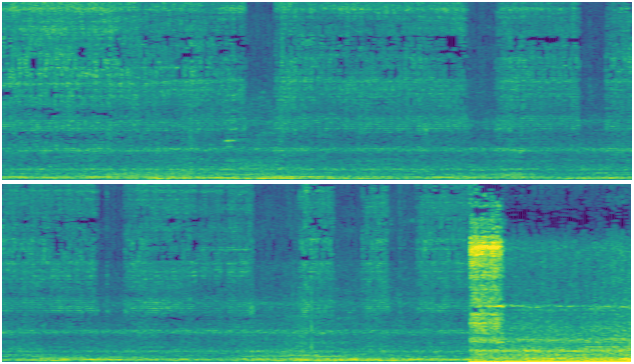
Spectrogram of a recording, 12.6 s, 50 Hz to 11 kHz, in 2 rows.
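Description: Mounted grinding stone spinning in a drill-press chuck, grinding a hand-held steel ball cage with a steady rubbing hiss, taking a little metal off at a time to fit the bearing. About 11 seconds in, a much louder low rumble starts.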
